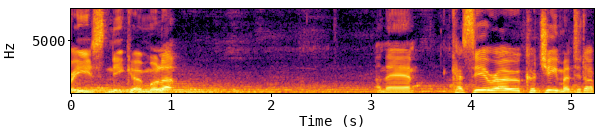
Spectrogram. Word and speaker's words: Kazuhiro Kojima: And then Kazuhiro Kojima. Did I pronounce that correctly?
